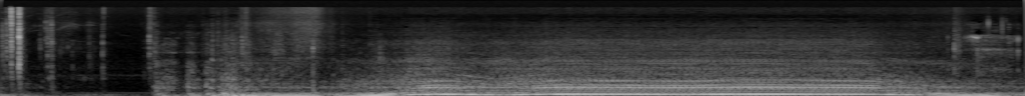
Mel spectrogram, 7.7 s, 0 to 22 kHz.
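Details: 2002 Opel Corsa 1.7 CDTI diesel, which stalled and wouldn't restart when hot, with P0251 and unstable idle; after repair and warm-up: starts, settles, revs up smoothly and holds a steady even drone, no stumble or misfire; normal revving.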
